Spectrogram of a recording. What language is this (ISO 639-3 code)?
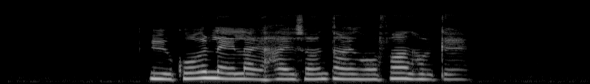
yue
